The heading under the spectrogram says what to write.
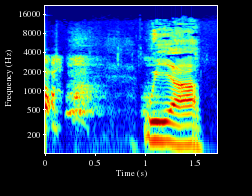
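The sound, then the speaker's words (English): A dog gives a short bark followed by a longer, drawn-out bark with a whining, tonal quality, clear, with no other sounds around it. “Whose dog is that? That's Tater.”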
